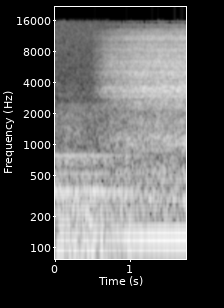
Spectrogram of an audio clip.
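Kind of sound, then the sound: household object, refrigerator running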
